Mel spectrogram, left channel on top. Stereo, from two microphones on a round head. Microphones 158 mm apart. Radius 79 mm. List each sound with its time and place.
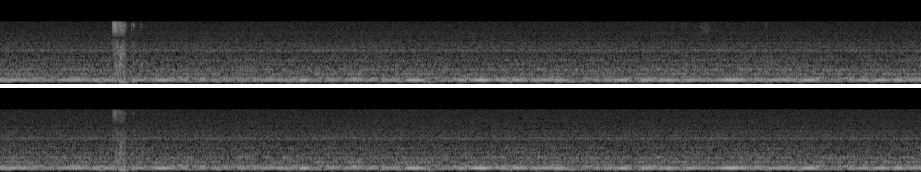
1.1 s tearing paper: 50° left (ahead or behind)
